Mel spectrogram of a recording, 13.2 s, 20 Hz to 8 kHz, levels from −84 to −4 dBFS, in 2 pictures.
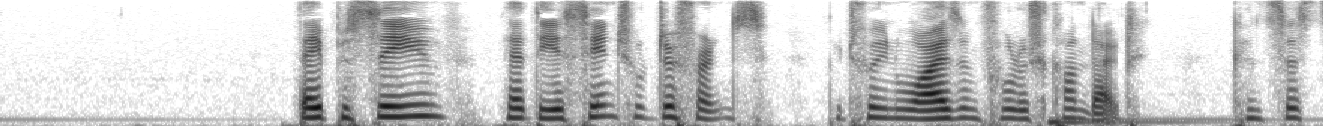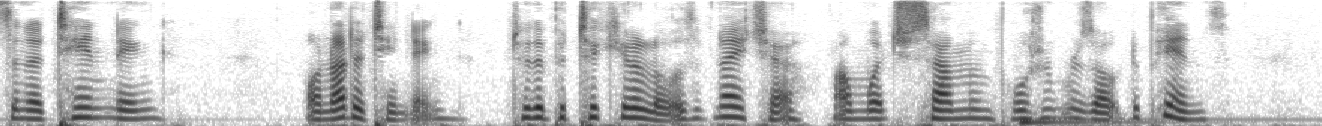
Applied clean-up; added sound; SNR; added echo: none; Drum; 20 dB; none.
